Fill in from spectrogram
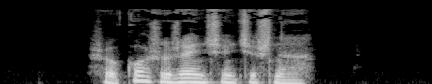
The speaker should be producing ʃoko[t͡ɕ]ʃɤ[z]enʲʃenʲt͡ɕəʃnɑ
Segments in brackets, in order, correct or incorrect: incorrect, incorrect

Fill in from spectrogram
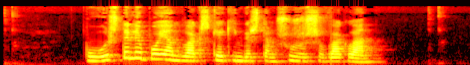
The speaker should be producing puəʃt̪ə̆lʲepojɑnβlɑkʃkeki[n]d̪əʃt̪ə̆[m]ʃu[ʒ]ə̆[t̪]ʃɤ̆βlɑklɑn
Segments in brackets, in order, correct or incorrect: correct, correct, correct, incorrect

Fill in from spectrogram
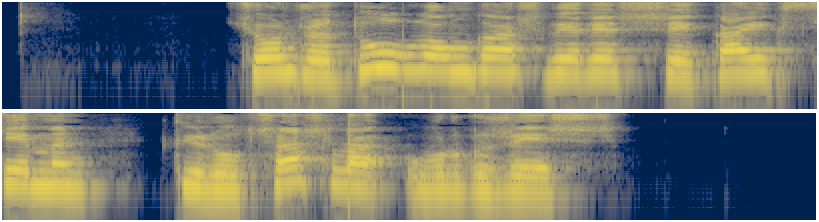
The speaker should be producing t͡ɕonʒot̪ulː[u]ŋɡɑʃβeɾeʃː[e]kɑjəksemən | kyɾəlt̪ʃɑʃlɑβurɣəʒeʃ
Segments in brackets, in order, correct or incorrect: incorrect, correct

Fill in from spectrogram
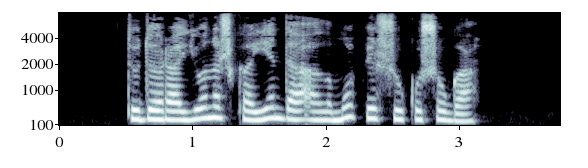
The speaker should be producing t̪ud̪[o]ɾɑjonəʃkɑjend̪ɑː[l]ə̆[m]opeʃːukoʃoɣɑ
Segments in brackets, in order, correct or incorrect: correct, correct, correct

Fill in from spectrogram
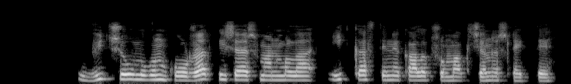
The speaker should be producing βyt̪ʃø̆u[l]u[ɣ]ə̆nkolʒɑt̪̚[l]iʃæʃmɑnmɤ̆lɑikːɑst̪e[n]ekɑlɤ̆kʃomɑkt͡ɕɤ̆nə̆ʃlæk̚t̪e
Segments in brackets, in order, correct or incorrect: correct, correct, correct, correct

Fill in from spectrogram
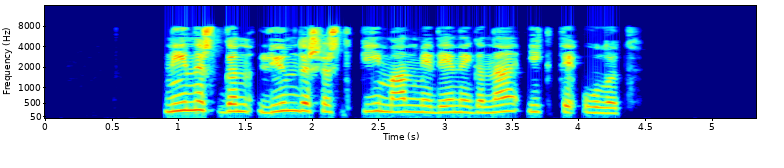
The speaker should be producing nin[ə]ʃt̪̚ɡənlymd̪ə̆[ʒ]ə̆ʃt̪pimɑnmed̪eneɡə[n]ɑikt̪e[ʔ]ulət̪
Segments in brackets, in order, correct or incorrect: correct, incorrect, correct, correct

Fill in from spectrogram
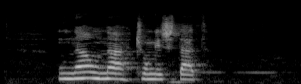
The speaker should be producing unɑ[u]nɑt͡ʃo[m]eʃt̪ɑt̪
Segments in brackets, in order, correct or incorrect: correct, incorrect

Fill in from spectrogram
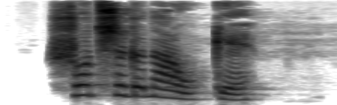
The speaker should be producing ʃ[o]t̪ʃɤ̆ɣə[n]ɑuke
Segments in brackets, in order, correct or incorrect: correct, correct

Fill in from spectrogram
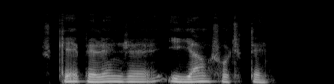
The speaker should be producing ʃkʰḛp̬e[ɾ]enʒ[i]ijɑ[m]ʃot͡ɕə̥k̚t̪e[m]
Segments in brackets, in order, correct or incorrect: incorrect, incorrect, correct, incorrect

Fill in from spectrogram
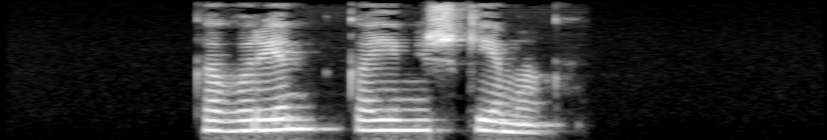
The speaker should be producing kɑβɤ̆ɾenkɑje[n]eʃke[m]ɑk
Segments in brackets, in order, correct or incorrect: incorrect, correct

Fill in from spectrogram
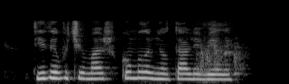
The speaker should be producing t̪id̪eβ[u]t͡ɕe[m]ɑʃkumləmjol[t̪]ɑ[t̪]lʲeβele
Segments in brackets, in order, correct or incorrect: correct, correct, correct, incorrect

